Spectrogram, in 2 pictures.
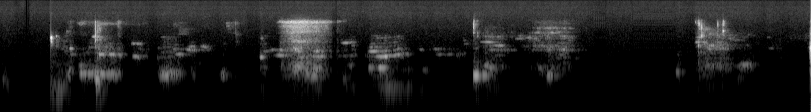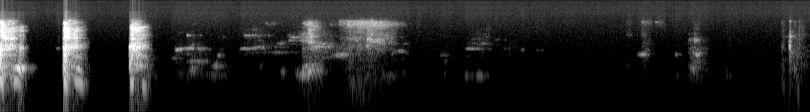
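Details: Quiet slow breaths, then three strong coughs in a row, a nursing-student roleplay (simulated) demonstrating the effective cough technique for clearing sputum in a breathless patient.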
